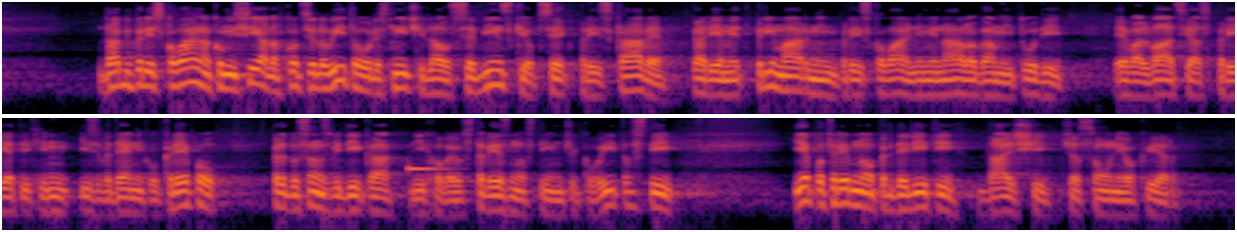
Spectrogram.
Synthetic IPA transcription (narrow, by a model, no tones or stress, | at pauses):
d̪abipɾɛiskɔʋaːlnakɔmisijalaxkoːt̪sɛlɔʋiːt̪ɔuɾɛsniːt͡ʃilausɛbinskiɔpseːkpɾɛiskaːʋɛkaɾjɛmɛt̪pɾimaɾnimipɾɛiskɔʋaːlniminaːlɔɡamit̪uːd̪i | ɛʋaluaːt̪sijaspɾɛjeːt̪ixinizʋɛd̪ɛːnixukɾeːpɔw | pɾɛd̪usəmzʋid̪iːkaɲiːxɔʋɛust̪ɾeːznɔst̪iːnut͡ʃiŋkɔʋiːt̪ɔst̪i | jɛpɔt̪ɾeːbnɔːpɾɛd̪ɛliːt̪id̪alʃit͡ʃasɔwniɔkʋḭːɾ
